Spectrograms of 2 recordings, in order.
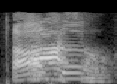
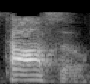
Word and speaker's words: Taz: Is it Tazo or Tazo? Tanazo? – Are you kidding me? It's been fucking 7 years and you don't know my name? – I know how to spell it, but I've never actually... How do you actually pronounce it? Is it Tasso? Tasso. It's Tasso.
